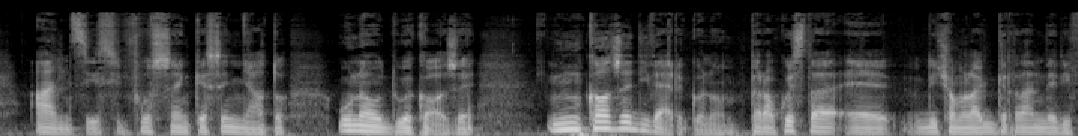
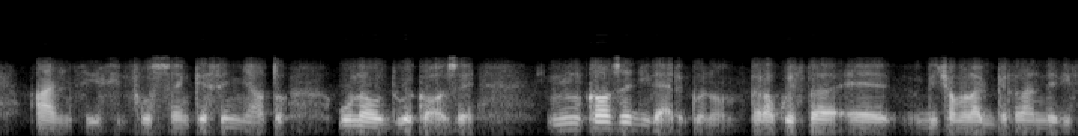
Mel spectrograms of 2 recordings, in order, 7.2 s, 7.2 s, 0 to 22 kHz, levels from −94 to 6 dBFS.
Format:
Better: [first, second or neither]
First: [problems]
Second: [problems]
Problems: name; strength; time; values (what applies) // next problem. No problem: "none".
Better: first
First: none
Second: phone-call audio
